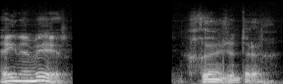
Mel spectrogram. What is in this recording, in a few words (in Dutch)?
Guns en trug, Nieuw lekkerlands dialect; heen en weer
